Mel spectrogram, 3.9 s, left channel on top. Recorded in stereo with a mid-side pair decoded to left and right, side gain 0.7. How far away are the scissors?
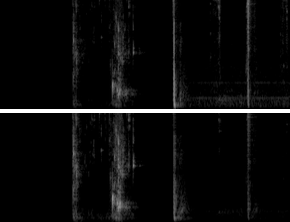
About 0.6 m.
